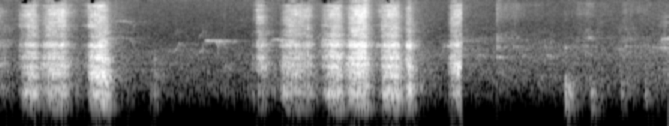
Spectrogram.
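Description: Steel chisel scraping along the edge of a mahogany board in a series of short strokes: a couple in the first second, then a quicker run of about four in the middle. A single sharp tap follows, then only faint handling sounds.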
